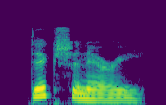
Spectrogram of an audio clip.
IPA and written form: ˈdɪkʃəˌnɛri (Dictionary)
